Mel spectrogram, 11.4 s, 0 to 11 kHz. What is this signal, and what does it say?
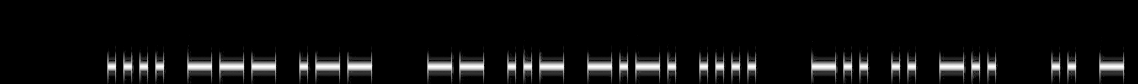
Morse code, heard as a keyed tone, about 15 wpm, 700 Hz. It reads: HOW MUCH DID IT
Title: Sentences from Top 1000 Words - Review Part 5 - 15wpm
